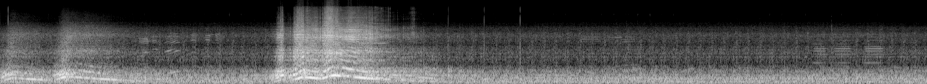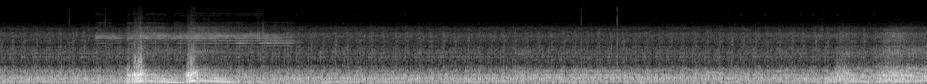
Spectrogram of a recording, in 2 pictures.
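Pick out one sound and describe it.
Motorcycle engines idle with a low rumble nearby.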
